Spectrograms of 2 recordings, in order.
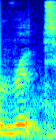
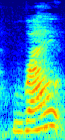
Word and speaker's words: route: good is route or routes you can say it either way route or route however you choose to pronounce it is an important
